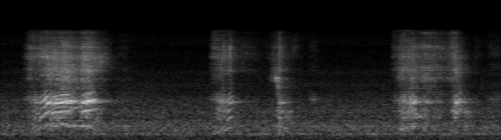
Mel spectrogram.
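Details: Person asleep on a couch, loud enough to be heard throughout the house: rough, fluttering breathing noises with snorting bursts on each breath in a quiet room; snoring.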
